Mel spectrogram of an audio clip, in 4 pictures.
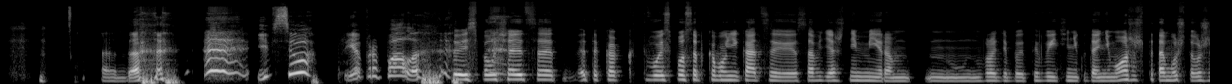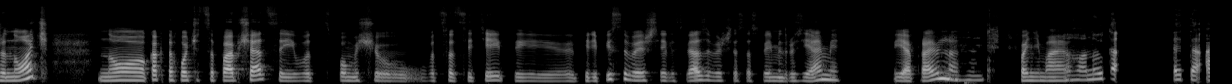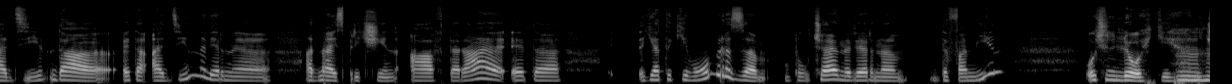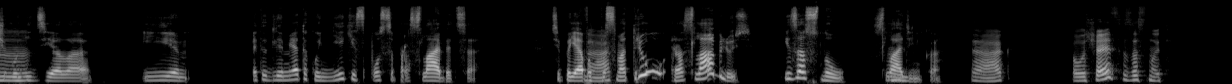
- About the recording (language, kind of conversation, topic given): Russian, advice, Мешают ли вам гаджеты и свет экрана по вечерам расслабиться и заснуть?
- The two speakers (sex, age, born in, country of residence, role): female, 40-44, Russia, United States, advisor; female, 40-44, Russia, United States, user
- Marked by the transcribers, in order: laughing while speaking: "да"; laughing while speaking: "пропала"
